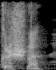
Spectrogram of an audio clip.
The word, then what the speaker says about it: Krishna: Sri Rupa Goswami says that the two syllables, Krish and Na, these are the two syllables of the name of Krishna.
